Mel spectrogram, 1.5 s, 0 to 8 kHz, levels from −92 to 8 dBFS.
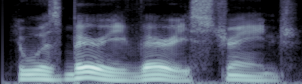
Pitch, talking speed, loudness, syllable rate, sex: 110 Hz, 200 wpm, -15 LUFS, 5.9 syllables/s, male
